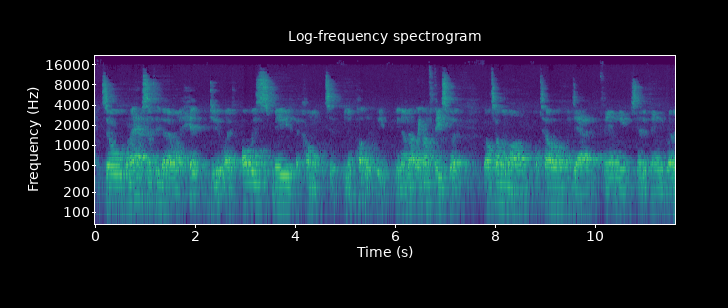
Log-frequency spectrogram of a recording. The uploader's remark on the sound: Sorry about the audio, the primary got lost, and so this is on the backup audio.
